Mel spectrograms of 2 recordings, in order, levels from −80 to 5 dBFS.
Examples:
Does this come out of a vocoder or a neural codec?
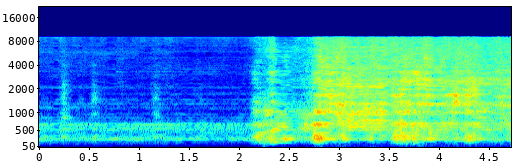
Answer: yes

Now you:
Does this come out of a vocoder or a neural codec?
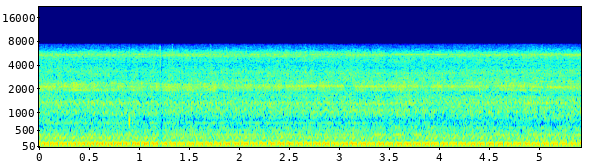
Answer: no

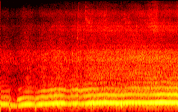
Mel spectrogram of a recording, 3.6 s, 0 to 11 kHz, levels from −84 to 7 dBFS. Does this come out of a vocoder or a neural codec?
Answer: no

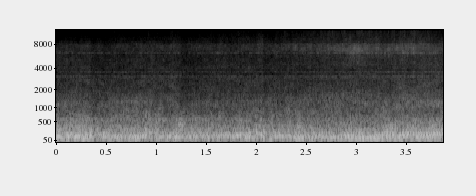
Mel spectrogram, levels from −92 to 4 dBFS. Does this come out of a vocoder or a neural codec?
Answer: yes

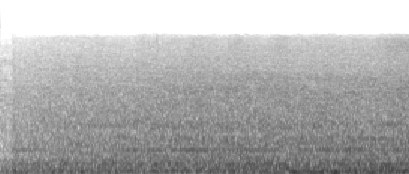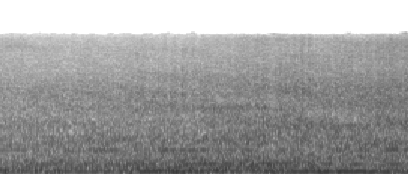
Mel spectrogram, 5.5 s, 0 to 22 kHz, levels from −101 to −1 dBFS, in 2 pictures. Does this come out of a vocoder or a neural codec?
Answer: yes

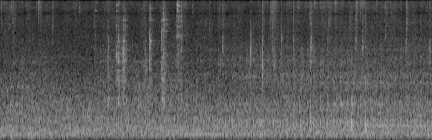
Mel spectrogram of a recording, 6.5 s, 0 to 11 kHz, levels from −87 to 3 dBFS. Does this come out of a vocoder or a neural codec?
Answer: no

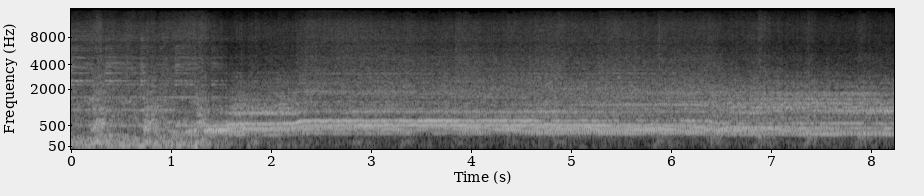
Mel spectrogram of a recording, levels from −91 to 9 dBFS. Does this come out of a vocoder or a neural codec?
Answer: yes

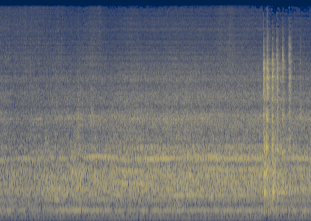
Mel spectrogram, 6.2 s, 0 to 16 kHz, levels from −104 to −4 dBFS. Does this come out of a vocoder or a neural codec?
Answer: yes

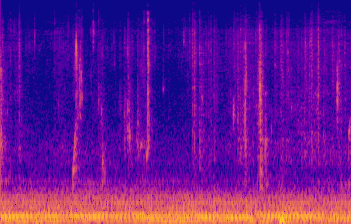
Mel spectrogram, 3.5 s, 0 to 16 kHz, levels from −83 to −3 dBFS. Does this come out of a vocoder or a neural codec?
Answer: no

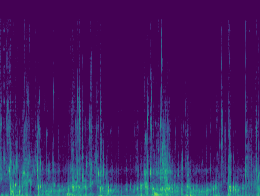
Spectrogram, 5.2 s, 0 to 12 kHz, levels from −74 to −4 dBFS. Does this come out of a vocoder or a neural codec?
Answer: yes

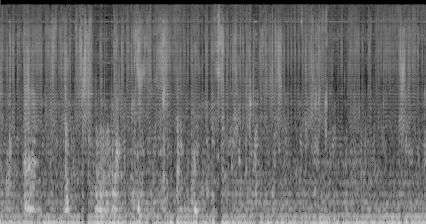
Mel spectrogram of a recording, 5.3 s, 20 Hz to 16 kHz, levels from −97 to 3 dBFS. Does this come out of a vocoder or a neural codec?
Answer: yes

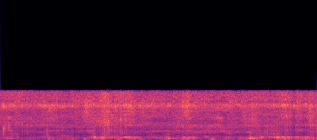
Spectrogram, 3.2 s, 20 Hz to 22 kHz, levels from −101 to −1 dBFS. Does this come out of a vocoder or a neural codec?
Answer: yes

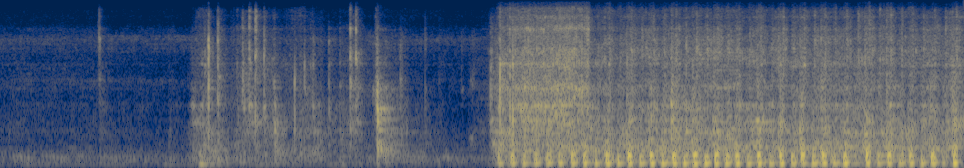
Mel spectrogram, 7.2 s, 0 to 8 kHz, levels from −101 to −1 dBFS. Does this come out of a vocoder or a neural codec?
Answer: yes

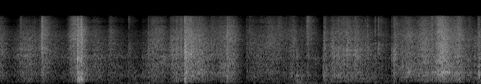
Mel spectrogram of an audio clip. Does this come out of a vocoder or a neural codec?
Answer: yes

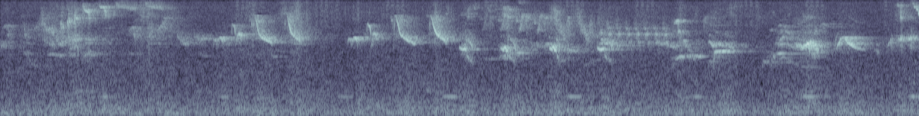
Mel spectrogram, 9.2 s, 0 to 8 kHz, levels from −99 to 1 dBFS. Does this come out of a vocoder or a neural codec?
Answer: no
